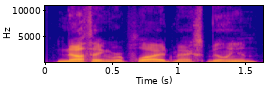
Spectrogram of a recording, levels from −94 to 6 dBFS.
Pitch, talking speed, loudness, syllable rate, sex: 90 Hz, 110 wpm, -21 LUFS, 5.4 syllables/s, male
